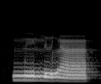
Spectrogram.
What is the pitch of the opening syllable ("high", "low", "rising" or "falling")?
high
